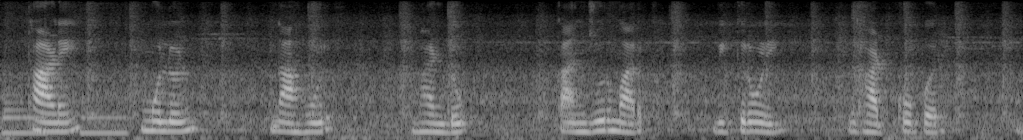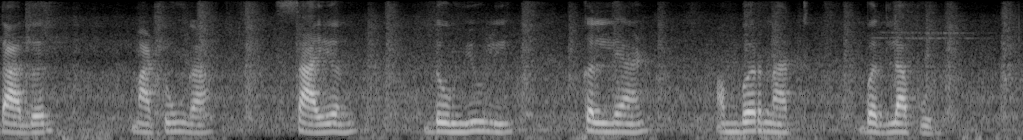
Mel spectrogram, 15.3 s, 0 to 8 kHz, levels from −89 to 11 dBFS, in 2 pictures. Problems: none marked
